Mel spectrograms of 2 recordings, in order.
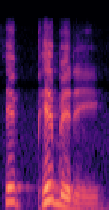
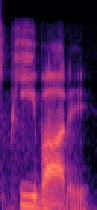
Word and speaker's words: Peabody: It's pronounced Pibbity. What? What? No. It's Peabody.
